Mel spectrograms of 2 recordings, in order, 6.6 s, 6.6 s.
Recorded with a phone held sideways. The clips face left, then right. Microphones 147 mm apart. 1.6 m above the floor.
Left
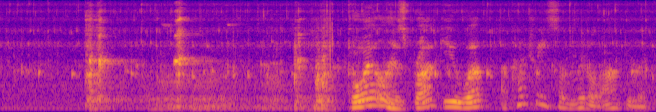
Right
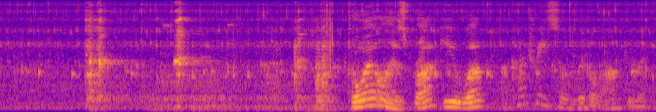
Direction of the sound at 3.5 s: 25° right (ahead or behind).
